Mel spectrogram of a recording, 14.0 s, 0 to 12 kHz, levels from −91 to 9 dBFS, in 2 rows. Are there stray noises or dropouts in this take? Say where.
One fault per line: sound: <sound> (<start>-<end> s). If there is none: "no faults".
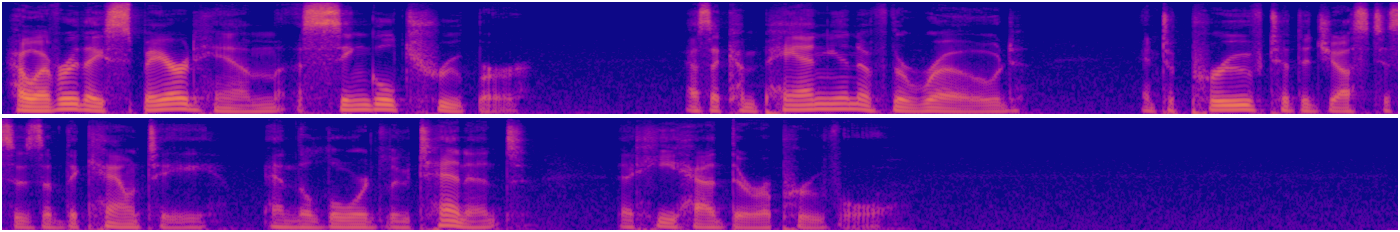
no faults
